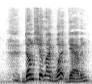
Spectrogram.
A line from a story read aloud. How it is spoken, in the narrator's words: She hollered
